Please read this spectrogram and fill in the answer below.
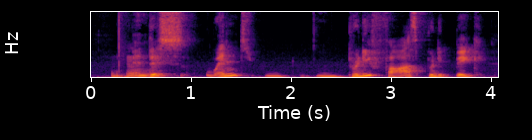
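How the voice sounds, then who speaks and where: This man has a German accent and a somewhat breathy voice. His pitch swings very widely, and he keeps a moderate pace. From Germany. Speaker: calisthenics coach and podcast co-host. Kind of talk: casual chat.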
